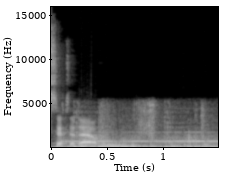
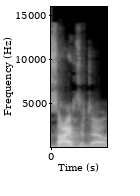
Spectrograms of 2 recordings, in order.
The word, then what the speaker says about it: Citadel: two ogres in this Citadel that's right it's not to be pronounced cited l because that was what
